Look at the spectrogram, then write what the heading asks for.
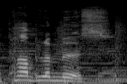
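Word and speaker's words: pamplemousse: comfortably um proper pronunciation as best a non-french speaker can say would be pomplamoose now I'm sure a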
